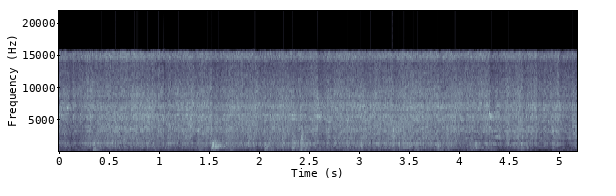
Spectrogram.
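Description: Ground beef sautéing in a hot oiled pan, a loud continuous close-up sizzle and hiss with faint scraping stir sounds, and no voices.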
